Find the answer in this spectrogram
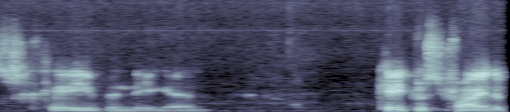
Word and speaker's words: Scheveningen: of this town and only the dutch can actually pronounce it correctly and if you if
